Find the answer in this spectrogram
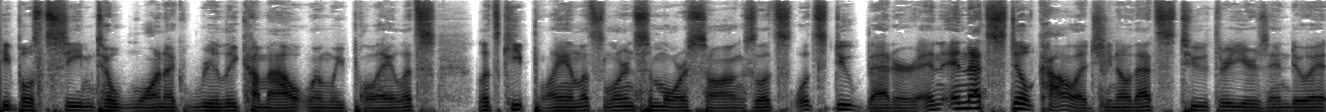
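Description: A man with an unremarkable speaking voice talks at a fairly low pitch and a moderate pace, with hardly any pauses. His pitch variation is ordinary, and the recording is very clean, with a silent background. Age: 30s. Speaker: cover band drummer. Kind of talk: casual interview. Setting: studio.

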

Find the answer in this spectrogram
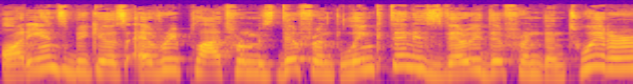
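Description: A woman speaks at a very fast pace and a high pitch. Her pitch varies in an ordinary way. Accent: Russian. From Russia. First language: Russian. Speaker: marketing coach. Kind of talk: casual interview chat.

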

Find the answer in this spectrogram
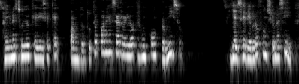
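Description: A woman with a fairly high pitch speaks at a fairly quick pace with ordinary pitch variation. Her tone is dark and mellow, and somewhat breathy. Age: 40s. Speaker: pediatrician. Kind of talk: interview.

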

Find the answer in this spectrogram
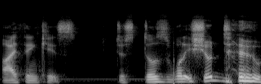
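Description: A man with a British accent speaks at a moderate pace with lively intonation over a quiet background. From UK. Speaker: film podcast host. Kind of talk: solo podcast monologue. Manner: casual, hesitant with fillers.

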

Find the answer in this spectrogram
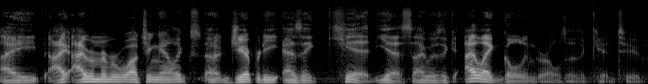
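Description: A man's fairly low voice at a moderate pace with lively intonation. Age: 40s. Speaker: podcast host. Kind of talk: solo podcast commentary. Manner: animated.

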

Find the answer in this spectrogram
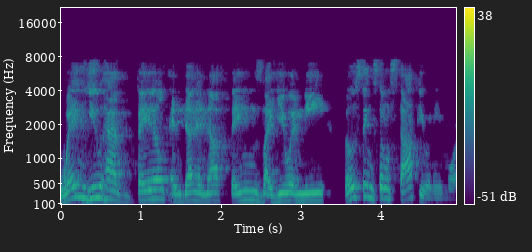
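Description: A man moves along at a fairly quick pace, his pitch varying in an ordinary way. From US Midwest, Fort Wayne, Indiana (moved from Mexico at five). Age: 30s. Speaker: entrepreneur and graphic designer. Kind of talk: casual interview chat.

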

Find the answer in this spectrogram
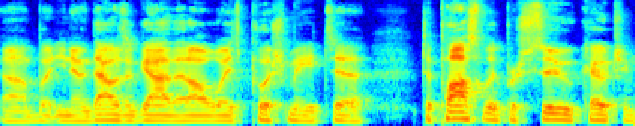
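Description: A man talks at a very fast pace in a Southern US accent. His intonation stays fairly even. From Florida panhandle. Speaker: football coach. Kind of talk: casual chat. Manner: halting.

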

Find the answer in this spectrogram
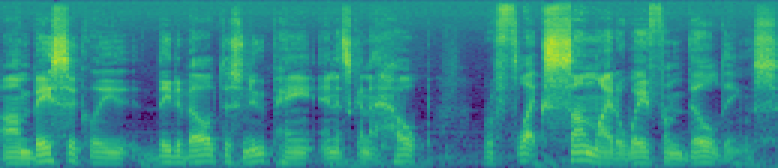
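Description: A plain, everyday voice at a fairly quick pace with ordinary pitch variation, captured in a very clean recording with a silent background. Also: man. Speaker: podcast co-host. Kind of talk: casual chat. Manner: casual.

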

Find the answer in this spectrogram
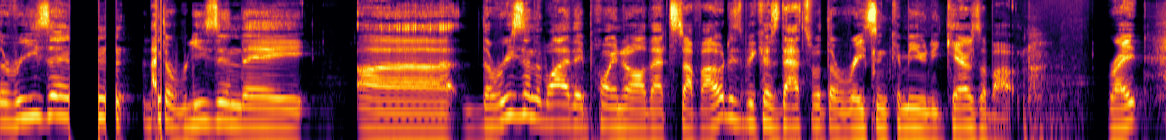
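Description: Delivered with an American accent, this is an ordinary speaking voice at a moderate pace with ordinary pitch variation. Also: man. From Boston, US. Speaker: video game podcast co-host. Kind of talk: casual chat. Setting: live show.

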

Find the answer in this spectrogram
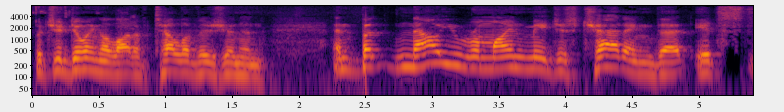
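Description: This man has an unremarkable speaking voice, lively intonation and a moderate pace. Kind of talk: casual interview.

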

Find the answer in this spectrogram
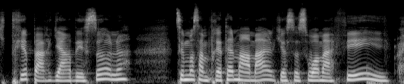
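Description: In a very clean recording with a silent background, a woman speaks in an unremarkable speaking voice at medium pitch with fairly even intonation. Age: 20s. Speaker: radio host. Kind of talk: casual chat. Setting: studio.

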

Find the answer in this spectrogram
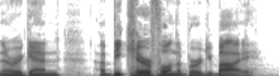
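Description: A man with a plain, everyday voice and a fairly low pitch speaks with an American accent. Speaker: cooking podcast host. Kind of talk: casual chat. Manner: joking, chatty.

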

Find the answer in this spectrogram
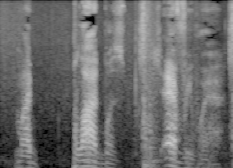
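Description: Using a raspy, put-on character voice, a man talks at a moderate pace. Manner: bitter, wry, grieving.

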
